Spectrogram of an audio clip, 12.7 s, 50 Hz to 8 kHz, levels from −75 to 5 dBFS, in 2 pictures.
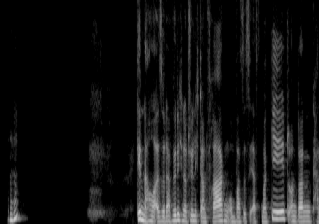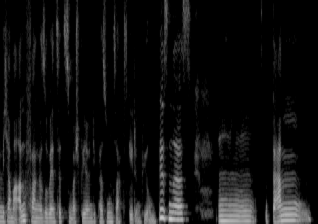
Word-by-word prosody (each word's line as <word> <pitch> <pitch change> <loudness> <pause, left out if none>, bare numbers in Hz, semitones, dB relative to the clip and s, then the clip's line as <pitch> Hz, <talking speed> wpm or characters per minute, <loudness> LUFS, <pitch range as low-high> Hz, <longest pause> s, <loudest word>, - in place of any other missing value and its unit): Mhm. 275 +5 0 2.3
Genau, 210 -7 +7
also 170 +1 +2
da 175 0 +1
würde 195 +2 +4
ich 205 - -1
natürlich 185 0 0
dann 155 - -1
fragen, 175 +3 +3
um 155 +2 -3
was 160 -2 -1
es 145 +1 0
erst - - -5
mal 160 -1 -2
geht 255 +8 +4
und 175 -1 -3
dann 170 +1 +2
kann 160 0 -7
ich 165 - -6
ja 160 - -2
mal 155 - -2
anfangen. 175 -5 -1
Also, 145 +1 -5
wenn's 150 +1 -3
jetzt 155 0 -6
zum 155 - -7
Beispiel 145 +1 -6
wenn 145 0 -6
die 150 - -10
Person 150 +2 -7
sagt, 145 -2 -9
es - - -16
geht 135 0 -8
irgendwie 145 - -10
um - - -9
Business, 240 -5 +3 0.5
hm, 185 -1 0 0.3
dann 205 +5 0
175 Hz, 180 wpm, -23 LUFS, 155-200 Hz, 2.3 s, Genau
